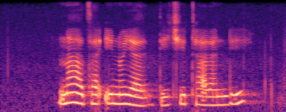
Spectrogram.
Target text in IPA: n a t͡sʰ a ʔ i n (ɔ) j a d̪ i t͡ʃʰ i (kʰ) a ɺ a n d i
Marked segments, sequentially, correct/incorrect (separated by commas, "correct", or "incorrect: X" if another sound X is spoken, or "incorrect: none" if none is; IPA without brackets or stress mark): correct, incorrect: tʰ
